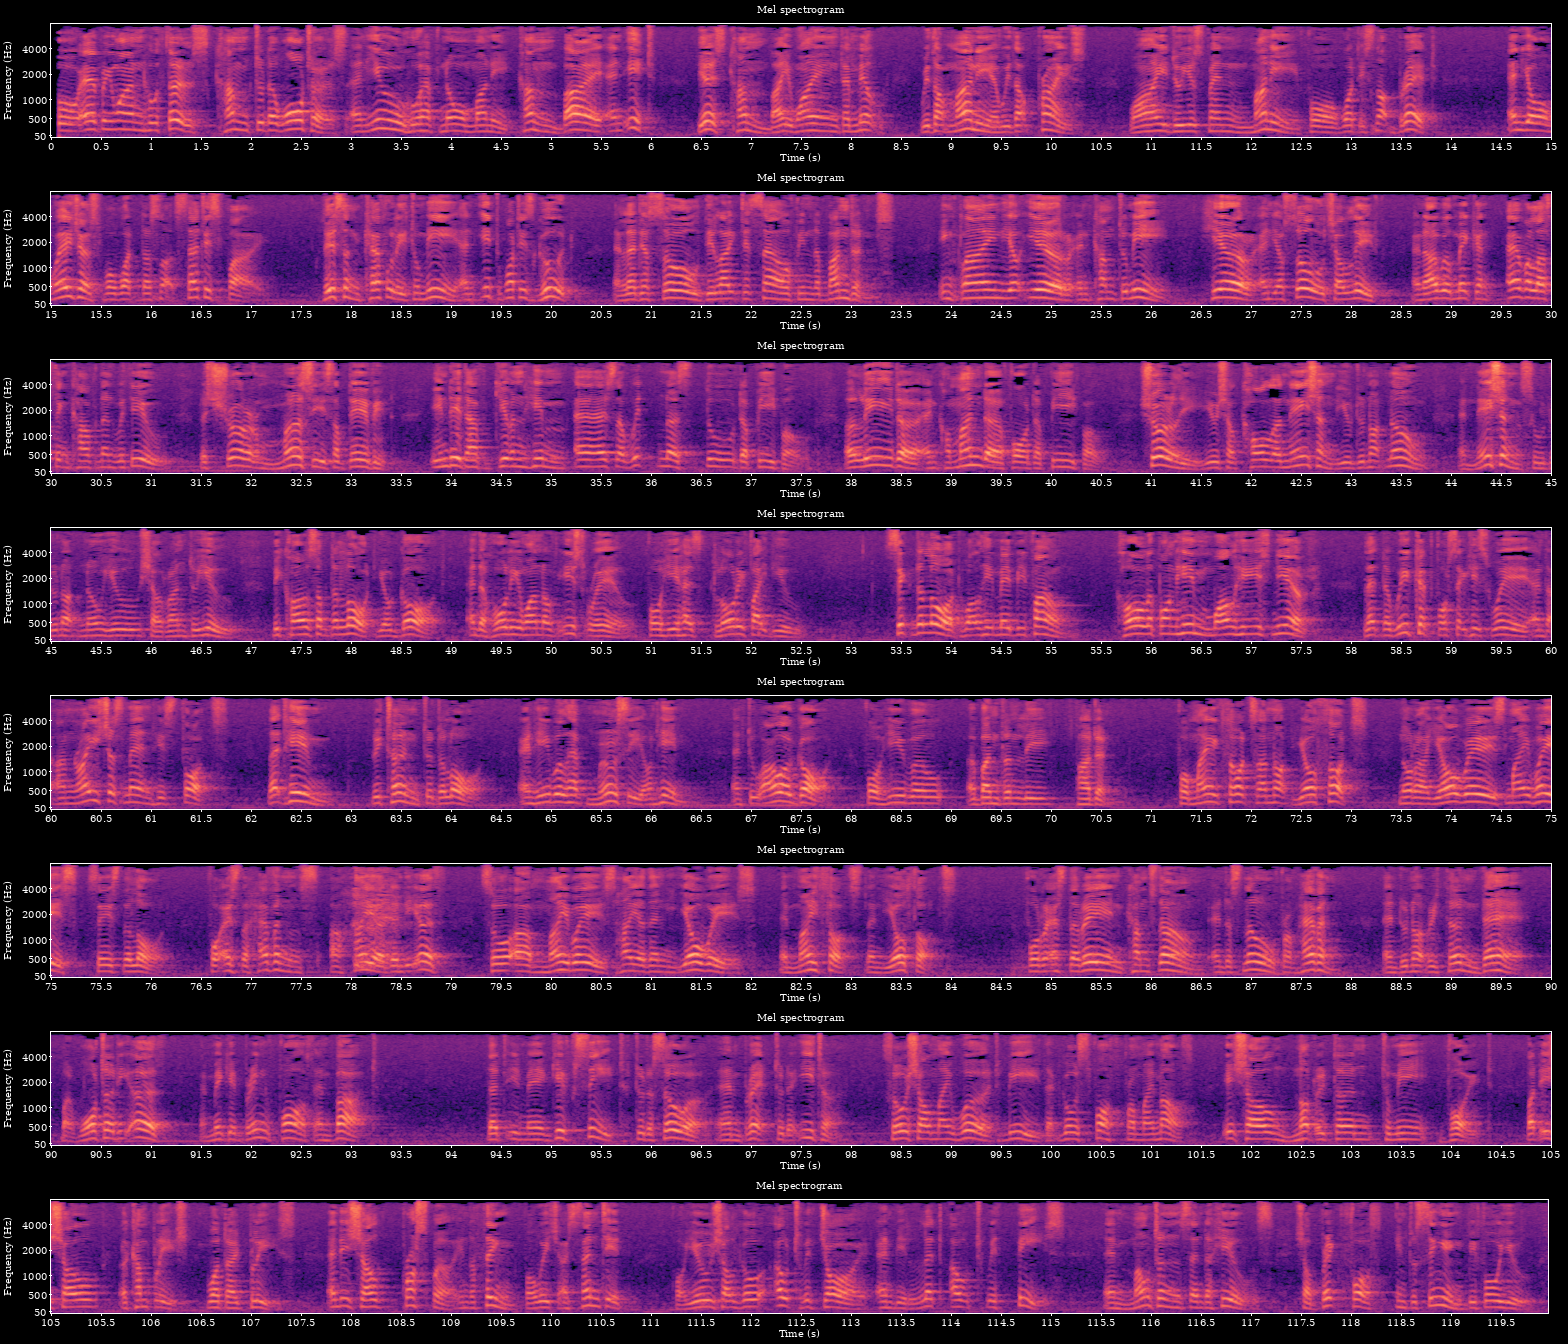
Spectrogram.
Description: From our series on the Book of Isaiah delivered in the Morning Service.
